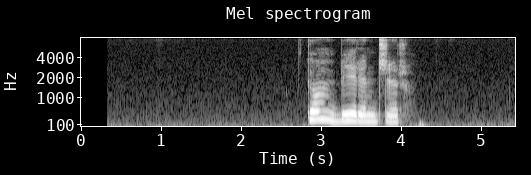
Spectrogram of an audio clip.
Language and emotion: Russian, neutral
